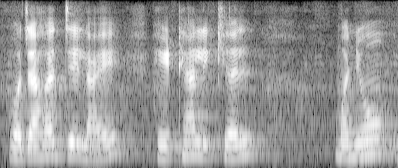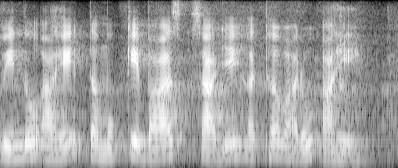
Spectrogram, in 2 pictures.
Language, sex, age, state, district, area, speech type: Sindhi, female, 30-45, Maharashtra, Mumbai Suburban, urban, read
